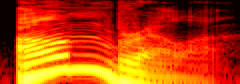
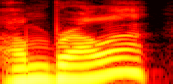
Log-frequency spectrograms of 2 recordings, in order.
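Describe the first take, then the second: First: The stress is on the first syllable. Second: The stress is on the second syllable.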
